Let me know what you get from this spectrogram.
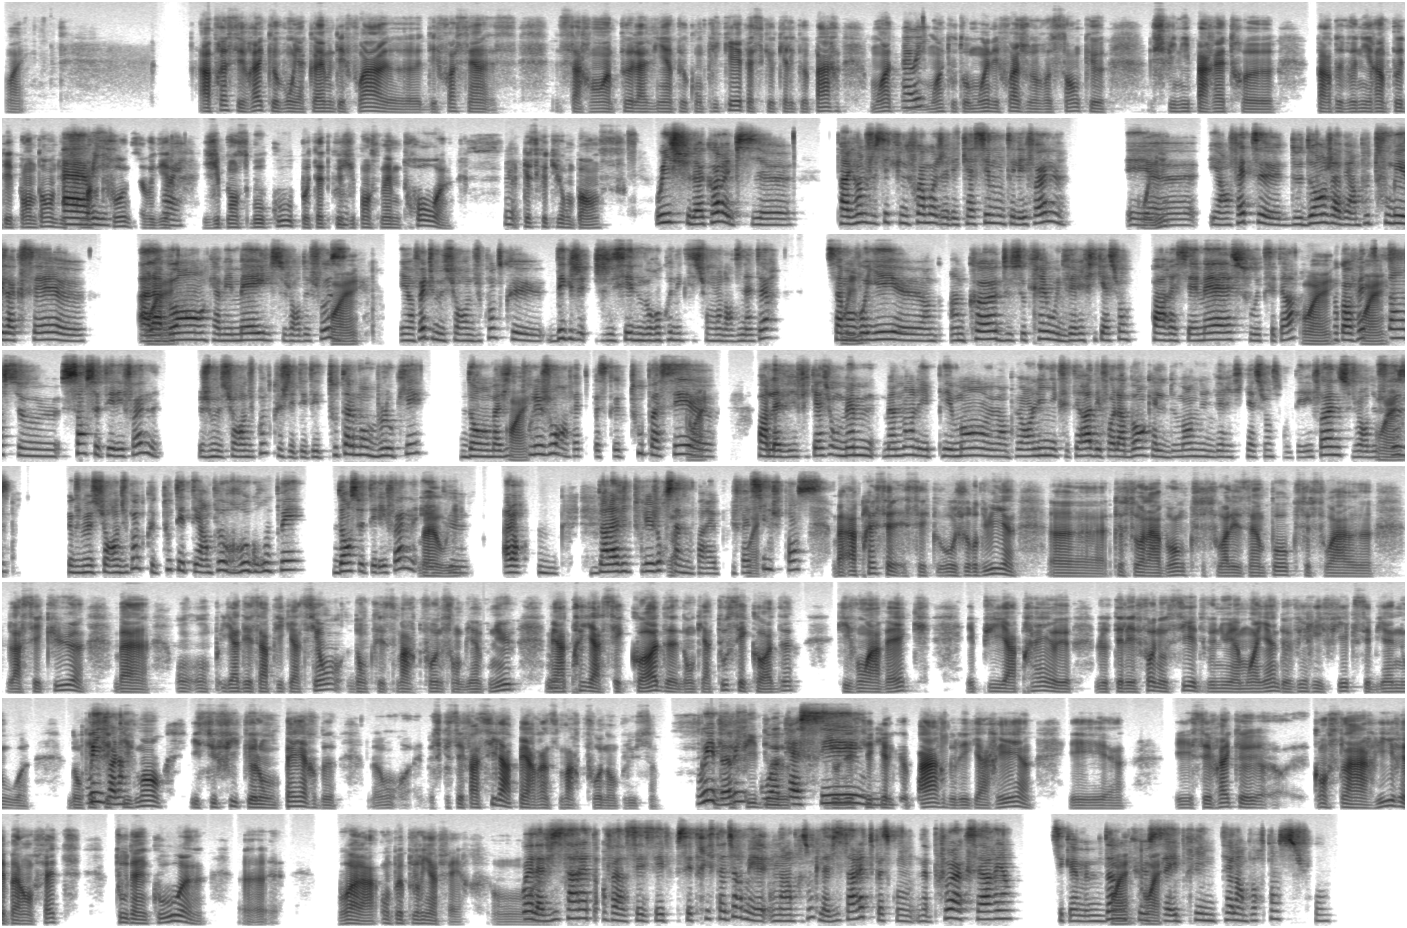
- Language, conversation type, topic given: French, unstructured, Penses-tu que les smartphones rendent la vie plus facile ou plus compliquée ?
- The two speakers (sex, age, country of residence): female, 30-34, France; male, 55-59, Portugal
- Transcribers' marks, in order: other background noise; tapping; "Sécurité Sociale" said as "sécu"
